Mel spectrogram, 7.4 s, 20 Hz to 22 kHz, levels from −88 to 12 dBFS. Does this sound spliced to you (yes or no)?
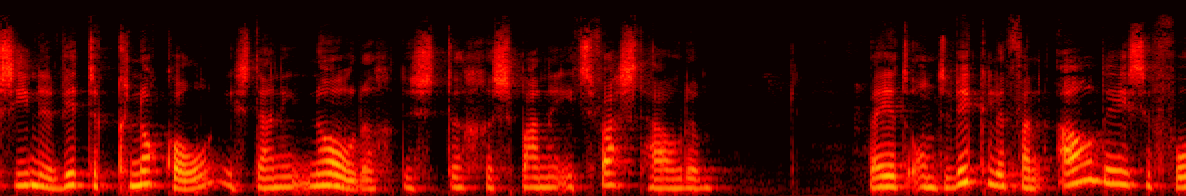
no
